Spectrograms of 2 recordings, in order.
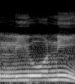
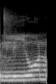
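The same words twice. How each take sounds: First: लियोनी with a clear final "nee"; correct reading. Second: लियोन ending on the n, no final ee; wrong reading. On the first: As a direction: sound the last vowel in लियोनी as a long ee. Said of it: "इसको पढ़ते हैं लियोनी". (लियोनी, आख़िर में लंबी ई के साथ) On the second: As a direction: say लियोन without the closing "ee" vowel. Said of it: "लियोन मत पढ़ना". (लियोन, आख़िर में ई के बिना) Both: Shown as a demonstration.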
